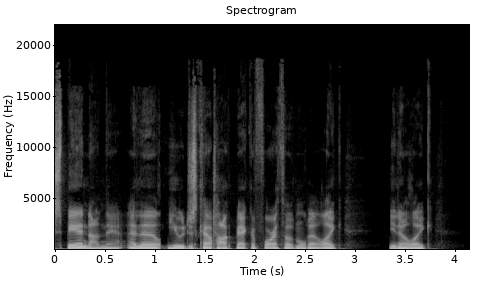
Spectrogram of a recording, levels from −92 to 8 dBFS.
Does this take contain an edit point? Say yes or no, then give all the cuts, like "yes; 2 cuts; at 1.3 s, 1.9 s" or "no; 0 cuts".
yes; 3 cuts; at 1.0 s, 1.6 s, 2.5 s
